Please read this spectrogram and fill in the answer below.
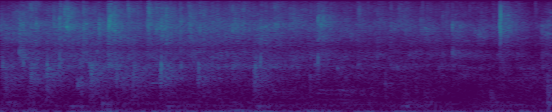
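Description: Congregation applauding, many hands clapping, dying away near the end.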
